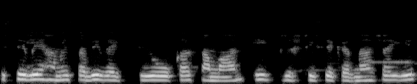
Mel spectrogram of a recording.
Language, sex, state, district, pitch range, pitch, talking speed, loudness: Hindi, female, Uttar Pradesh, Varanasi, 190-215 Hz, 200 Hz, 160 wpm, -18 LUFS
